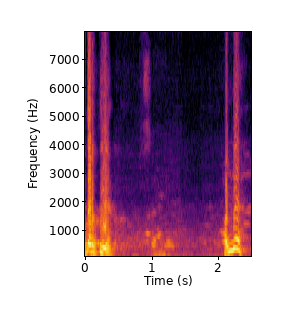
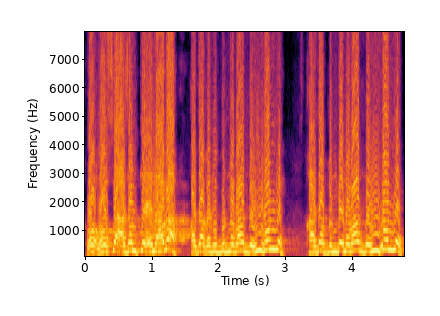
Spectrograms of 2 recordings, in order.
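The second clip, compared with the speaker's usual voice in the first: normal talking voice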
